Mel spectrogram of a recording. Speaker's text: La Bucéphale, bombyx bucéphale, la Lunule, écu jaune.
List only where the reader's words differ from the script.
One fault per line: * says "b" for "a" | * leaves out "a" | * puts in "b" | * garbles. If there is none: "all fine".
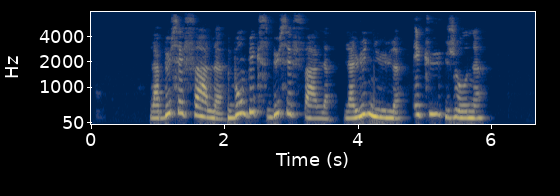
all fine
